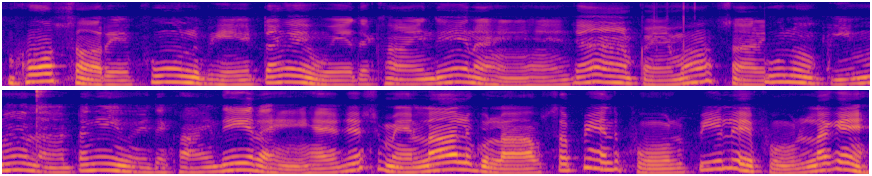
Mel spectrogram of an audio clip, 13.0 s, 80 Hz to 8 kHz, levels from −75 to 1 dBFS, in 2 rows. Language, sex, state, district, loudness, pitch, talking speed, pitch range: Hindi, male, Maharashtra, Sindhudurg, -23 LUFS, 185 Hz, 145 wpm, 150-225 Hz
